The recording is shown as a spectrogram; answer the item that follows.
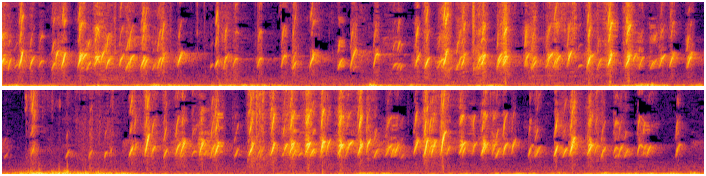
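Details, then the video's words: Caged European goldfinch, a bird used to teach song to young hybrids, delivering a fast jangling twitter of high notes, with low thumps and handling noise underneath through much of the recording. "The Talk And Sounds Of The Goldfinch"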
